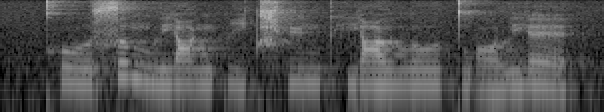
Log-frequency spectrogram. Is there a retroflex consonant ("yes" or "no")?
no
